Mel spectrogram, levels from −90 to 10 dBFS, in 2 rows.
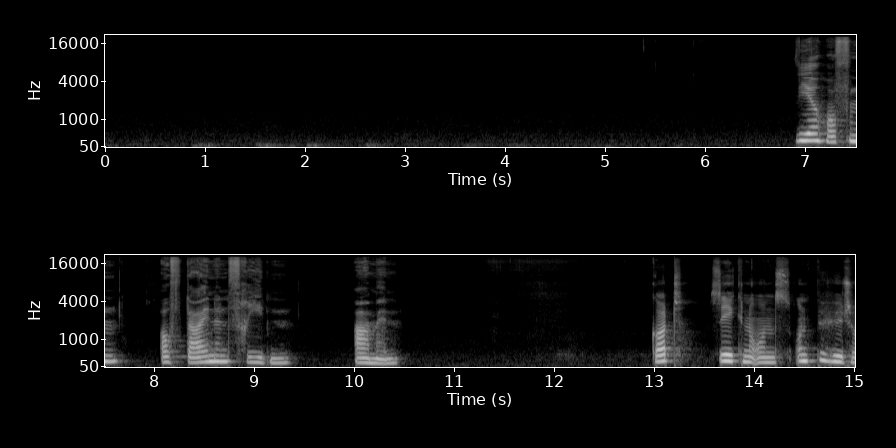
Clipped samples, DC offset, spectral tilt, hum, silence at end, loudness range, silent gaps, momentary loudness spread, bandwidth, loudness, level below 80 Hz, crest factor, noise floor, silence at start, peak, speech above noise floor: under 0.1%; under 0.1%; -6.5 dB/octave; none; 0 s; 7 LU; none; 14 LU; over 20 kHz; -23 LUFS; -68 dBFS; 22 dB; -74 dBFS; 6.9 s; -4 dBFS; 52 dB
